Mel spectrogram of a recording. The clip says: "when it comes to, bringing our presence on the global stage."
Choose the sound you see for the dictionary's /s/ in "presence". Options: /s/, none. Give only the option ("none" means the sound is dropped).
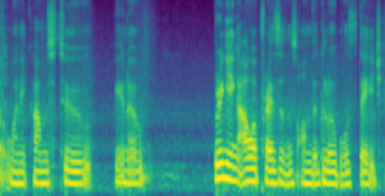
/s/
